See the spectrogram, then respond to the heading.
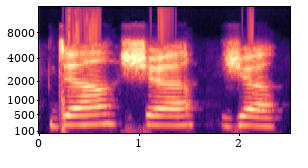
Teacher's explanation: زبان کا بیچ جب اوپر تالو کے ساتھ لگے اس سے جا ش ژ ادا ہوتے ہیں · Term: حروف شجریہ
